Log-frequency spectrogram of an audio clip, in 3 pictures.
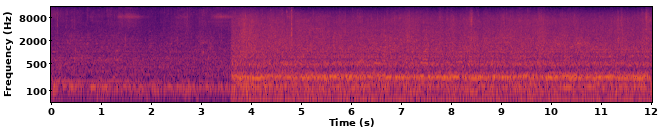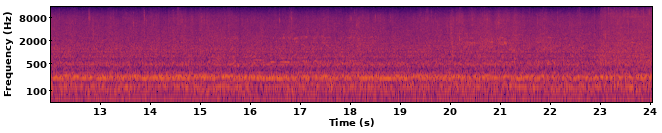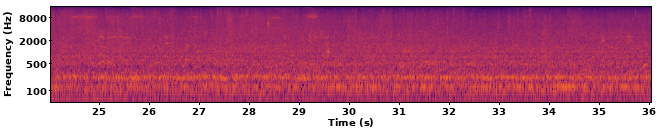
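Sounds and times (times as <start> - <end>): ship diesel engines droning: 21.2 - 36.0.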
